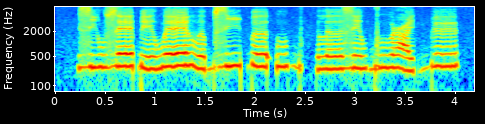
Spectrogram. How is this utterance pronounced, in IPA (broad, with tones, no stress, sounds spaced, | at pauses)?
z i˩ w z ɛː˧ ɓ e˩ w ɛː˧˥ β ə˩˧ b z i˧˥ ɓ əː˧˥ ʔ u˧˥ b | l əː˩˧ z e˧ w ɡ uː˧ ʕ e˩ ɡ͡b ø˥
